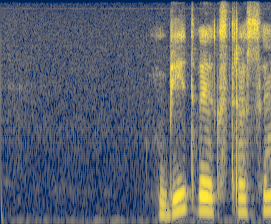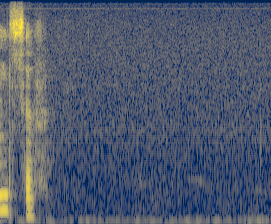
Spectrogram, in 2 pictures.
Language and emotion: Russian, neutral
